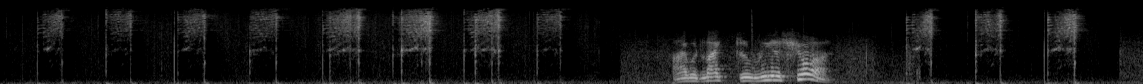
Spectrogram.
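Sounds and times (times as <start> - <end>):
knife being sharpened: 0.4 - 5.8, 9.0 - 10.9
speech: 6.8 - 8.4.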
